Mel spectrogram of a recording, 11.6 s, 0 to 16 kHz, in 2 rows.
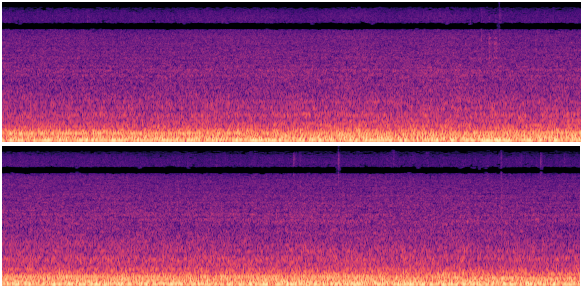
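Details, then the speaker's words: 1997 Camaro RS 3.8 V6, previously P0305 cylinder 5 misfire under load uphill below 2000 rpm, after the fix; cylinder 5 coil later found cracked: deep steady pull up the hill, no stumble or bucking. "no more misfire yeah buddy all right 0 to 60 up a hill here we go no more misfires"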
